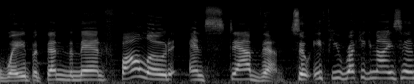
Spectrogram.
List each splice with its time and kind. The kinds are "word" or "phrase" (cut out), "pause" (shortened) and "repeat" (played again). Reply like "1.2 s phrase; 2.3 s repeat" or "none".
2.9 s pause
